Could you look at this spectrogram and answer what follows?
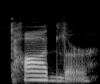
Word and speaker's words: toddler: toddler so i guess i should put a little mark by that that first d because the d and the l are made in the same place your tongue goes up here todd and hold it until you release it for the l ler toddler 12 wheel it's not exactly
